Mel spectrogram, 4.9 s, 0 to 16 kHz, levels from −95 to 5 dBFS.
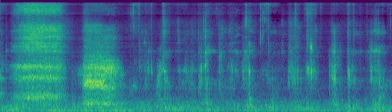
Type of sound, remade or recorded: remade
